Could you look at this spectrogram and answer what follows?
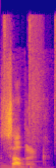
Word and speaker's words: Southwark: W at the start of the final syllable is silent. Norwich, Berwick, Southwark.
